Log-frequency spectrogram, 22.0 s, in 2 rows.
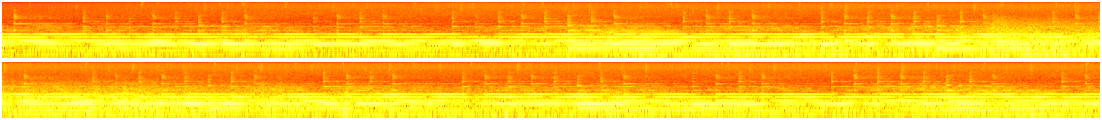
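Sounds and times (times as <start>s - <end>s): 
gentle droplets: 0.0s - 21.9s
thunderstorm: 7.9s - 21.9s.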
